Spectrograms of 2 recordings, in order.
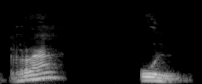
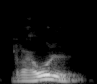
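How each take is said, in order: First: "Raúl" broken slowly into Ra... úl; separado en sílabas. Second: "Raúl" said as one run-together syllable; todo junto. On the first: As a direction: split "Raúl" in two, pausing before úl. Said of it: "no se puede pronunciar ... por sílabas". ("Raúl" lento, dividido en Ra - úl) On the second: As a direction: say "Raúl" joined up, no break between a and u. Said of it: "por sílabas toda junta". ("Raúl" pronunciado todo junto) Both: Shown as a demonstration.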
